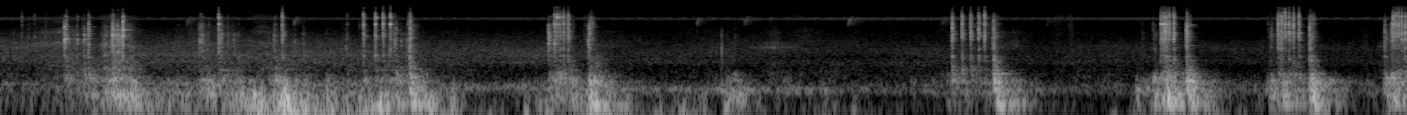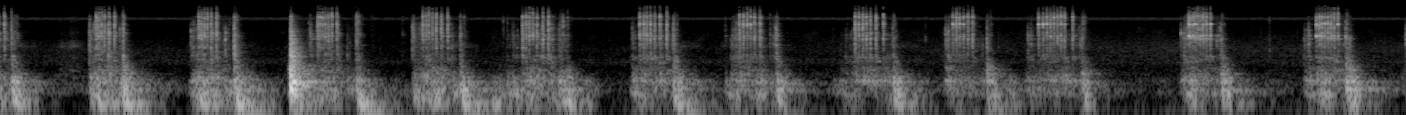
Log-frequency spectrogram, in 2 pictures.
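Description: Hand ratchet worked in steady strokes, about one a second, each stroke a short run of ratchet clicks. It is turning a press screw to drive a U-joint bearing cap into a double cardan yoke. A few irregular metal knocks of parts being handled come before the strokes begin.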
